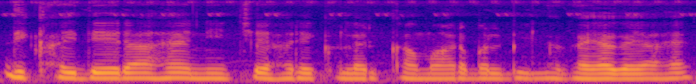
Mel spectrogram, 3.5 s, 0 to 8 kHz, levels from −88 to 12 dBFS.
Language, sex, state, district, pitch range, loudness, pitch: Hindi, male, Rajasthan, Bikaner, 135-145 Hz, -16 LUFS, 140 Hz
